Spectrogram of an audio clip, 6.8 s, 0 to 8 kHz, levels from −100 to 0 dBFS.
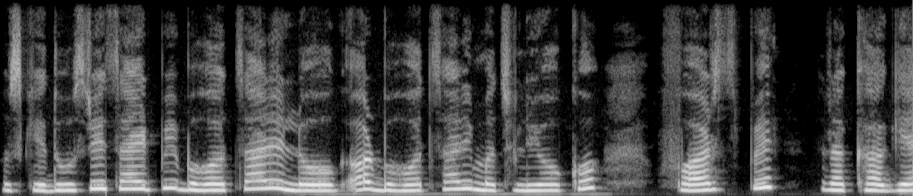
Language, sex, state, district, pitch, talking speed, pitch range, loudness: Hindi, male, Jharkhand, Ranchi, 255 Hz, 140 wpm, 245-310 Hz, -16 LUFS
